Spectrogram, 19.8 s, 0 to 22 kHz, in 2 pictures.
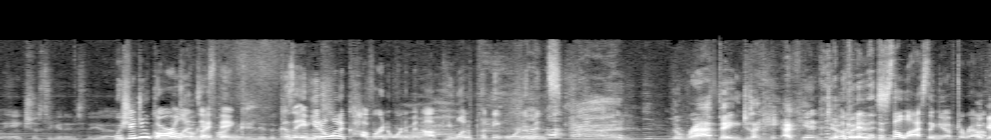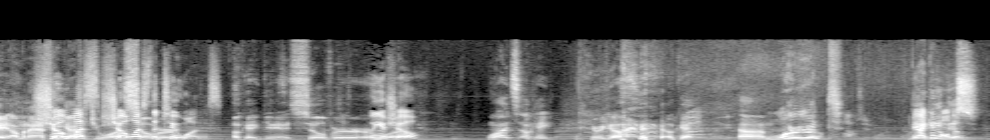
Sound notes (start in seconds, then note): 5.7 sighs exasperatedly; 7.0 laughs; 16.1 laughing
